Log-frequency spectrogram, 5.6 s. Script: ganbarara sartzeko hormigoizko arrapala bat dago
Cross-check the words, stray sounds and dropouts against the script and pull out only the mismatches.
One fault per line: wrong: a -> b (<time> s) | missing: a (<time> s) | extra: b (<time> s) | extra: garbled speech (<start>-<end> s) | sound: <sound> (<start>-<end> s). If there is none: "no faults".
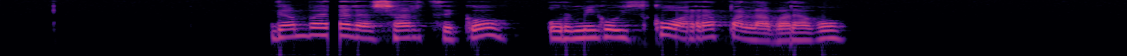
sound: dropout (1.6-1.7 s)
missing: bat (3.9 s)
